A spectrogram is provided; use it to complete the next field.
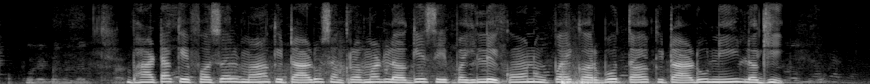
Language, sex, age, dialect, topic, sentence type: Chhattisgarhi, female, 18-24, Northern/Bhandar, agriculture, question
